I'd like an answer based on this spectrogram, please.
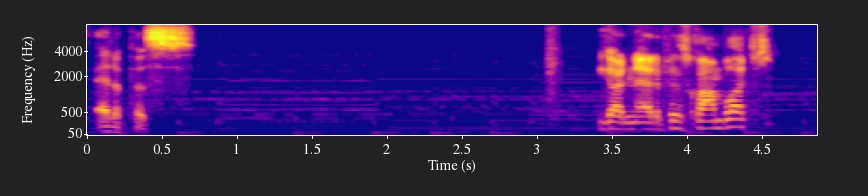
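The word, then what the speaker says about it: Oedipus: E's are really weird well it's Greek so yeah well I mean it's not o oadus it's edus you got an edus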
